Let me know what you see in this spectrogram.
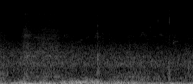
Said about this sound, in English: Hooves of horses.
